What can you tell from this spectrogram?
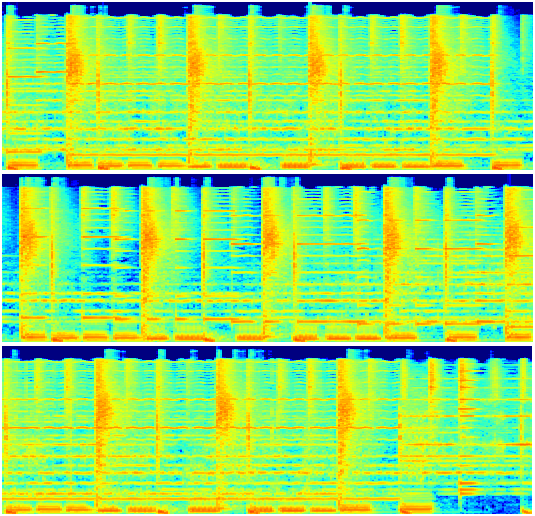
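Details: Loud upbeat funk-style electronic music with a strong bass beat and rhythmic chords fills the whole stretch, with no animal sound audible.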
